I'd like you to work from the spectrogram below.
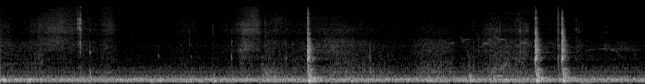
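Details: Steady low rumble of an idling vehicle, with a few sharp clicks and knocks near the third and fifth seconds and no animal voice.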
